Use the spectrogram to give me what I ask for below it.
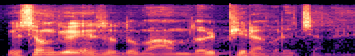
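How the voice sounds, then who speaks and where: A man's voice: lowish voice, racing, pushed and bright. A male pastor preaching a sermon in a conversational way, often putting rhetorical questions to his congregation. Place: church sanctuary during Sunday service. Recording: long church reverb.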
